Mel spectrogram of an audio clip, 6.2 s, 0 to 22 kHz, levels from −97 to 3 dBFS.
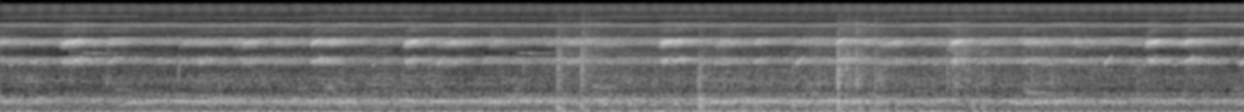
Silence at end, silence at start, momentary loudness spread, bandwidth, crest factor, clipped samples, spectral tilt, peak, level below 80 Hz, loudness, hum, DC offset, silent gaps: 0 s; 0 s; 7 LU; 19.5 kHz; 20 dB; under 0.1%; -0.5 dB/octave; -2 dBFS; -46 dBFS; -19 LUFS; none; 0.6%; none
